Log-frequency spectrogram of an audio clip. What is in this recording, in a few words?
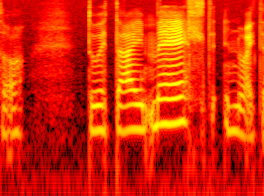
"mellt", Welsh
